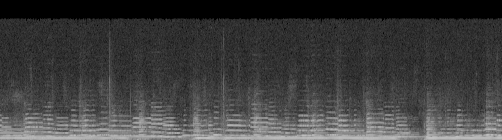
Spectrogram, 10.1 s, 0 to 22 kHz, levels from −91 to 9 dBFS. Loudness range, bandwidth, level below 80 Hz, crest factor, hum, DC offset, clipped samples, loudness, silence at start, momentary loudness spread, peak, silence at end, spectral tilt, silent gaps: 2 LU; 18.5 kHz; -54 dBFS; 14 dB; none; under 0.1%; under 0.1%; -21 LUFS; 0 s; 3 LU; -6 dBFS; 0 s; -5 dB/octave; none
